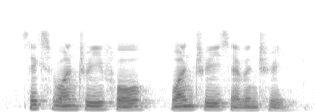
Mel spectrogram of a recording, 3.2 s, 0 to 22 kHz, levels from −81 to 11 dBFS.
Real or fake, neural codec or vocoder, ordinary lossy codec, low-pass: real; none; none; 7.2 kHz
